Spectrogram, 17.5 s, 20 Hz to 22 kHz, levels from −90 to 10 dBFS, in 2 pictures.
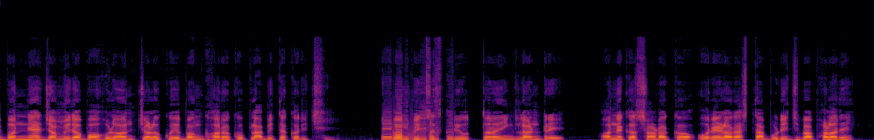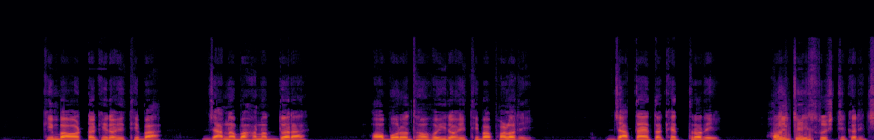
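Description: From 3.37 to 4.53 s, just before "ଉତ୍ତର ଇଂଲଣ୍ଡରେ ଅନେକ ସଡ଼କ", and 16.47 to 16.87 s, robotic sound buzzes at 188 Hz, likely from about 5.3 ms buffers repeated over most of the real audio. Spectrograms show rigid 188 Hz harmonic stripes; waveforms show a repeating 5.3 ms cycle.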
